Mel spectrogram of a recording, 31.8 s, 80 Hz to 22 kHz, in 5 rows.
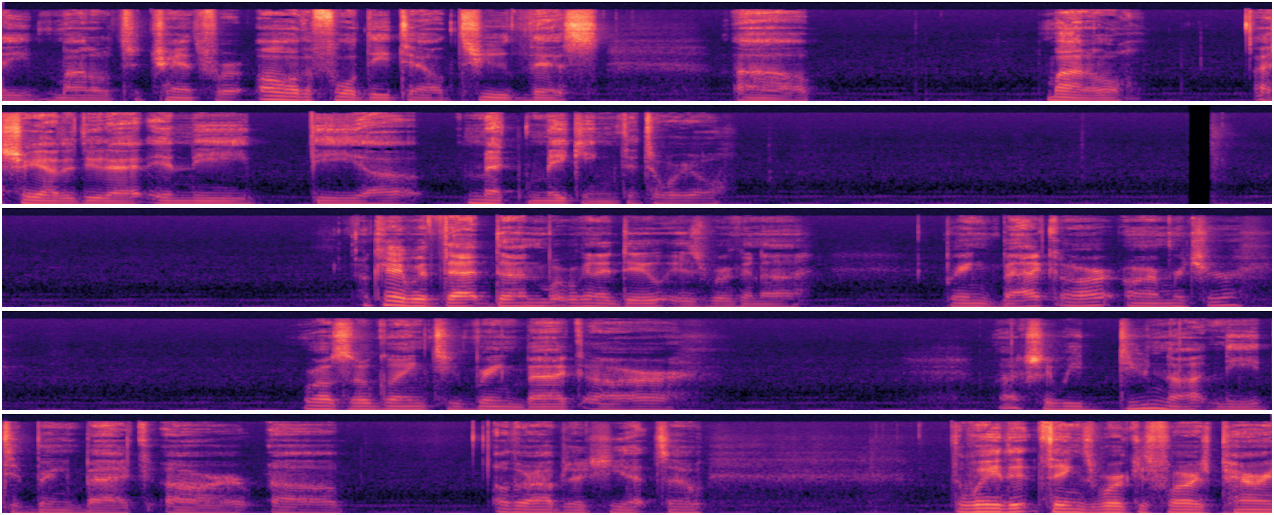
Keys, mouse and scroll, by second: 12.3 Pause, 18.5 click.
